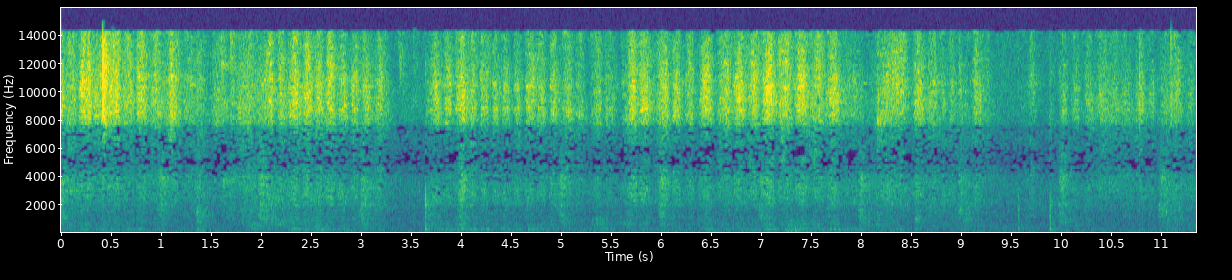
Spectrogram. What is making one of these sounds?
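A crayon scratches rapidly across paper.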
